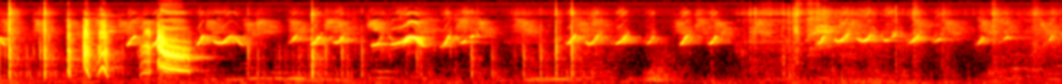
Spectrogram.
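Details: Pet parrot chattering: a rapid burst of clicks and a loud descending squawk, followed by runs of short repeated chirps in groups of four to six, with quieter murmuring between.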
